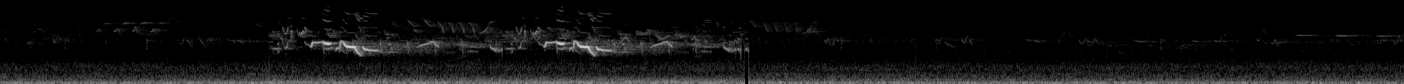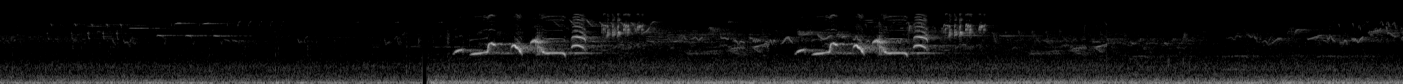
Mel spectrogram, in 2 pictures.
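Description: A songbird singing short phrases of quick chirping notes: two phrases a few seconds in, then two more after a long pause. A steady low background noise runs under it.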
